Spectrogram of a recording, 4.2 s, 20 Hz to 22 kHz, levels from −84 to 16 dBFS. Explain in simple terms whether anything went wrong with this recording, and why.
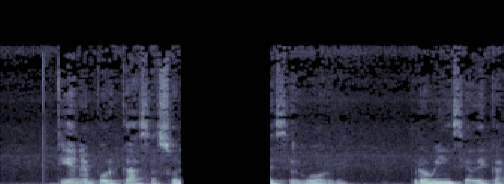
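Something did go wrong. Right after "por casa", at 1.50 seconds, the speech cuts off into total silence. It returns at 2.25 seconds. This is an audio dropout to silence. For about three quarters of a second, even the background room sound vanishes. The input signal was likely lost, so only silence was recorded. Whatever was said then is gone.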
